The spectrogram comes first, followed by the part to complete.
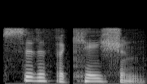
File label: "citification", English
